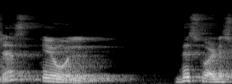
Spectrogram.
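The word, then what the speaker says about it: Öl: Okay, this word is pronounced as Eol. This word is pronounced as Eol.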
